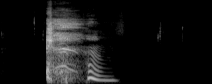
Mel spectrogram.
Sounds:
Throat clearing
